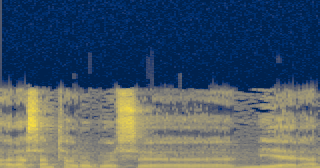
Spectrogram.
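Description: Speech only: a man talking in Georgian, drawing out his vowels in two long held stretches about a second each.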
